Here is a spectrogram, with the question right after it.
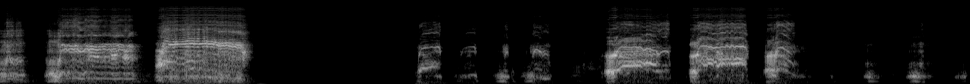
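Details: Pig giving two long harsh squeals early on, then a run of short, clipped grunts and squeaks with silent gaps between them.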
